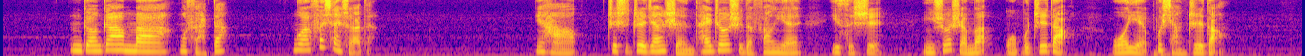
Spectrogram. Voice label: 浙江省台州市方言

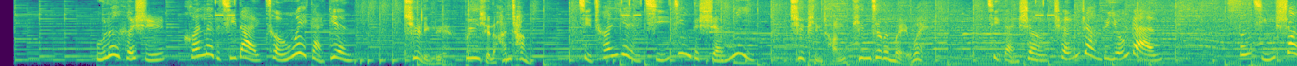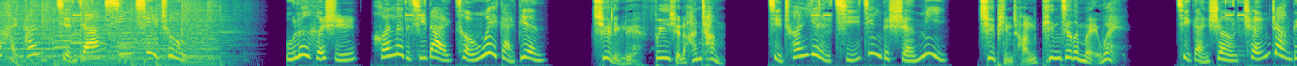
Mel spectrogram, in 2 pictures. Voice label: 年轻广告对播

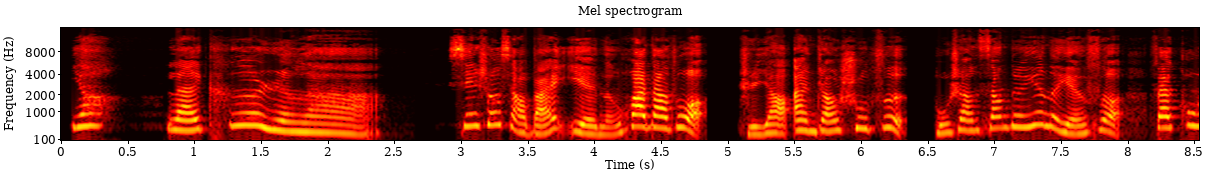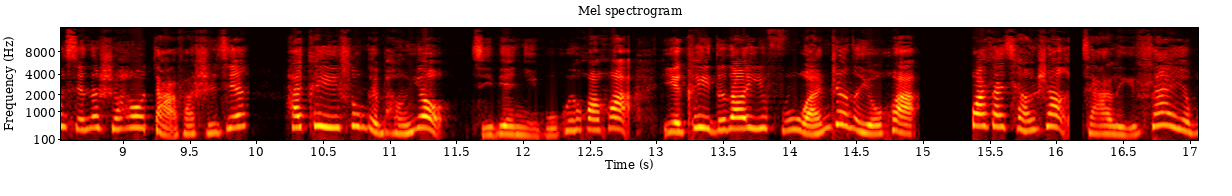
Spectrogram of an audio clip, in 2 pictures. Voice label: 卖货

